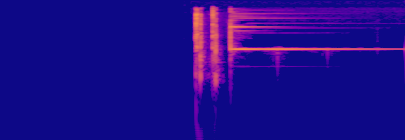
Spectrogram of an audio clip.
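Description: A quick mouse double-click about a second in, followed at once by one high bell ding that rings and slowly fades: the notification-bell sound effect of a subscribe-button animation, the bell icon being clicked.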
